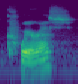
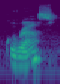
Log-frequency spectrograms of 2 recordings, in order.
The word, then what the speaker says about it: cuirass: Well, this says the stress is on the second syllable. Cuirass.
